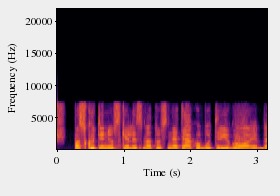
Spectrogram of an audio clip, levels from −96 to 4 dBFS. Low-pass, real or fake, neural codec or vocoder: 7.2 kHz; real; none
